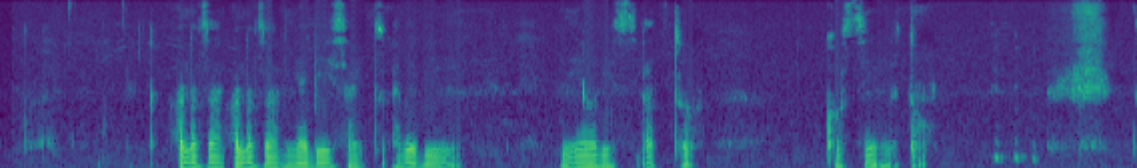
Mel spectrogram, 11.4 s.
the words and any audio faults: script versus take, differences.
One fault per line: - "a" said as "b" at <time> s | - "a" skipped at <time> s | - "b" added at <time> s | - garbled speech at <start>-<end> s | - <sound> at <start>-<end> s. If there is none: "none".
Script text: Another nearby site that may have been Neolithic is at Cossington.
- "another" added at 2.3 s
- "that may" skipped at 3.8 s
- "is" skipped at 6.4 s
- laugh at 9.9-10.4 s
